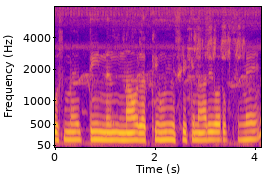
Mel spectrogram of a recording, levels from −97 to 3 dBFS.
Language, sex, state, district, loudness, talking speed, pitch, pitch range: Hindi, male, Uttar Pradesh, Hamirpur, -15 LUFS, 175 wpm, 165 Hz, 160-170 Hz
